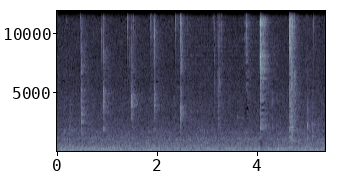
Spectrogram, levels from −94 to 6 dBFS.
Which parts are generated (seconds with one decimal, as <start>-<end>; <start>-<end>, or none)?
2.4-4.4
